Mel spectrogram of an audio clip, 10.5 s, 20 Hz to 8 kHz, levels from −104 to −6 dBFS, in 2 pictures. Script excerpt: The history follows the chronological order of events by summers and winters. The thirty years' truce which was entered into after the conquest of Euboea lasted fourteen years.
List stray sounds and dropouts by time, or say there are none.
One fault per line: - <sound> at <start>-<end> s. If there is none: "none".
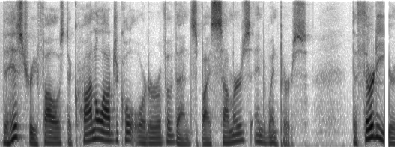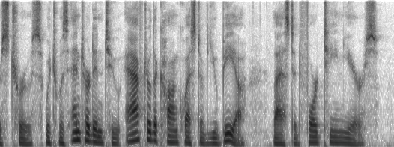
- dropout at 5.1-5.2 s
